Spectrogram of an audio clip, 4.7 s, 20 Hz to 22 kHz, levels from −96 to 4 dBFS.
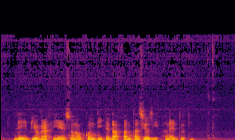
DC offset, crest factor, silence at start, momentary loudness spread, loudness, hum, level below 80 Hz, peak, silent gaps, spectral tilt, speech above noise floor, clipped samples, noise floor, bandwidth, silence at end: under 0.1%; 14 dB; 0.3 s; 8 LU; -16 LUFS; none; -48 dBFS; -2 dBFS; none; -9 dB/octave; 31 dB; under 0.1%; -47 dBFS; 17 kHz; 0.85 s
